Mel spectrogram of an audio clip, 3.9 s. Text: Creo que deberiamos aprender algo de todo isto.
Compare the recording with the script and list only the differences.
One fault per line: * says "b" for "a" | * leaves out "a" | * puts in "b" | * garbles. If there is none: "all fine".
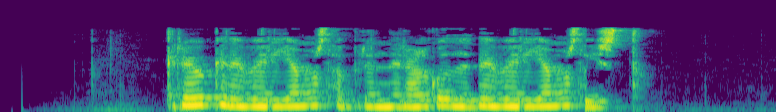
* says "deberiamos" for "todo"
